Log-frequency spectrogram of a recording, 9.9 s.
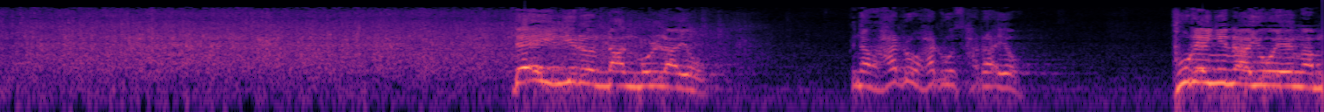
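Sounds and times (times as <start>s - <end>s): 
audience clapping: 0.0s - 5.8s
speech: 3.8s - 5.4s, 6.4s - 7.8s, 8.8s - 9.9s.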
